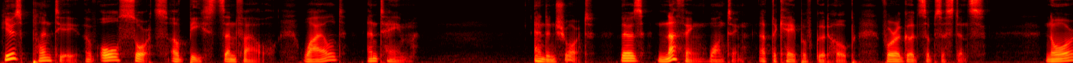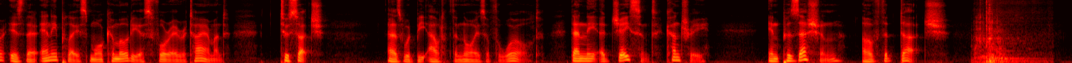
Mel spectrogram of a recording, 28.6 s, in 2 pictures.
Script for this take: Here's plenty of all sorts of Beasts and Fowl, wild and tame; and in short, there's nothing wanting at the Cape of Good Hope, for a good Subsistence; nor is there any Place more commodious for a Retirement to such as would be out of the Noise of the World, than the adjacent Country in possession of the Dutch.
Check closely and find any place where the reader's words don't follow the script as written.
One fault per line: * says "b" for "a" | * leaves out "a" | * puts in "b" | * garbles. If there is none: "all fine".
all fine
